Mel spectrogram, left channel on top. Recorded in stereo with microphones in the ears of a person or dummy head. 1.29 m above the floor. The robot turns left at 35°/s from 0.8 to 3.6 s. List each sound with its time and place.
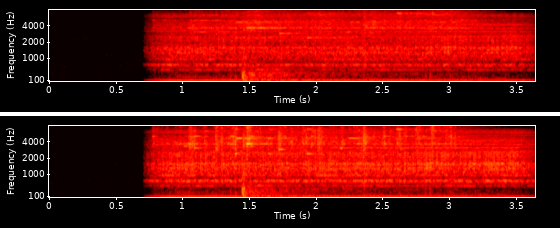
0.8 s keys jangling: 30° right (ahead or behind), 0.6 m; by 3.1 s 40° right (ahead or behind), 0.6 m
